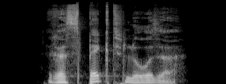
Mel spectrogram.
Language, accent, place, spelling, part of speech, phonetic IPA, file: German, Germany, Berlin, respektlose, adjective, [ʁeˈspɛktloːzə], De-respektlose.ogg
- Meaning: inflection of respektlos: 1. strong/mixed nominative/accusative feminine singular 2. strong nominative/accusative plural 3. weak nominative all-gender singular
